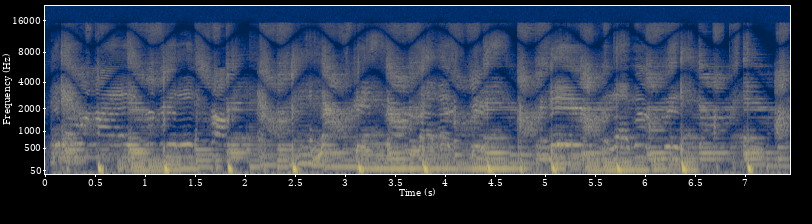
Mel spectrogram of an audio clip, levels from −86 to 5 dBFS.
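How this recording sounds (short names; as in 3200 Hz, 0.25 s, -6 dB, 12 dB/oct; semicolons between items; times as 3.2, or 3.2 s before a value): a quantiser's noise floor 10-bit, dither triangular; phasing stages 6, 1.6 Hz, lowest notch 700–1400 Hz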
